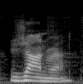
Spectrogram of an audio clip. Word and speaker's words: genre: It's a soft soft sound.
